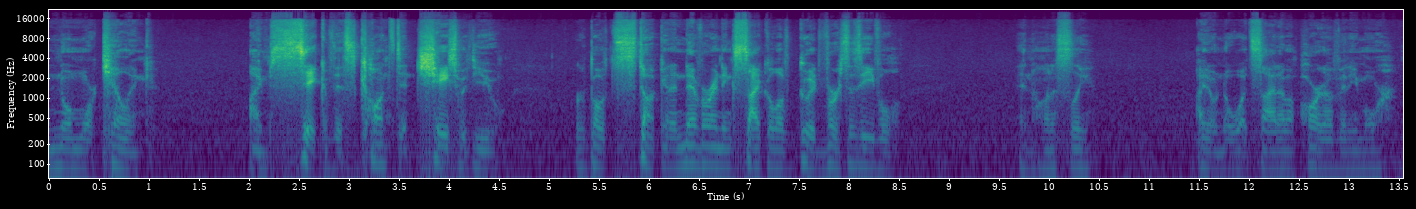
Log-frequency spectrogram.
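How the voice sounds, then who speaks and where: Grim masked vigilante for audio drama, husky and tense as hell, pretty flat, worn out and desperate. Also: male voice, heavily acted, low-quality recording. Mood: pleading, resolute. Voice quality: gravelly, husky growl. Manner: intense, deliberate, low and pleading. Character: grim, desperate, world-weary adult male masked vigilante hero. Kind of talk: fan audio drama acting.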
